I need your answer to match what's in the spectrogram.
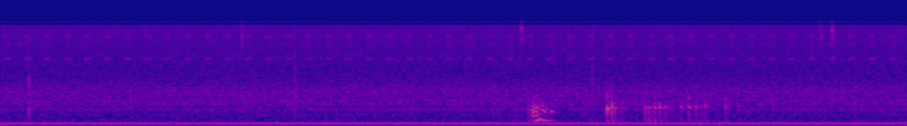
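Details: A hungry person's empty stomach growls: a steady low hum, then a short cluster of gurgling, squeaky rumbles near the end, typical of hunger-related stomach growling (borborygmi).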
